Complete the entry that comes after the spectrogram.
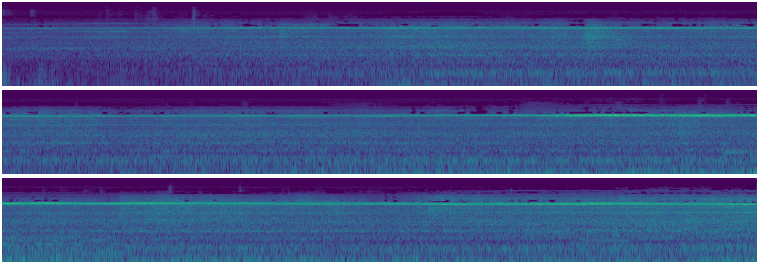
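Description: Diesel-hauled double-stack freight train approaching on the curving mountain grade. Its low locomotive rumble grows steadily louder, under a steady high-pitched squeal of wheel flanges grinding on the curve, which strengthens in the second half.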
